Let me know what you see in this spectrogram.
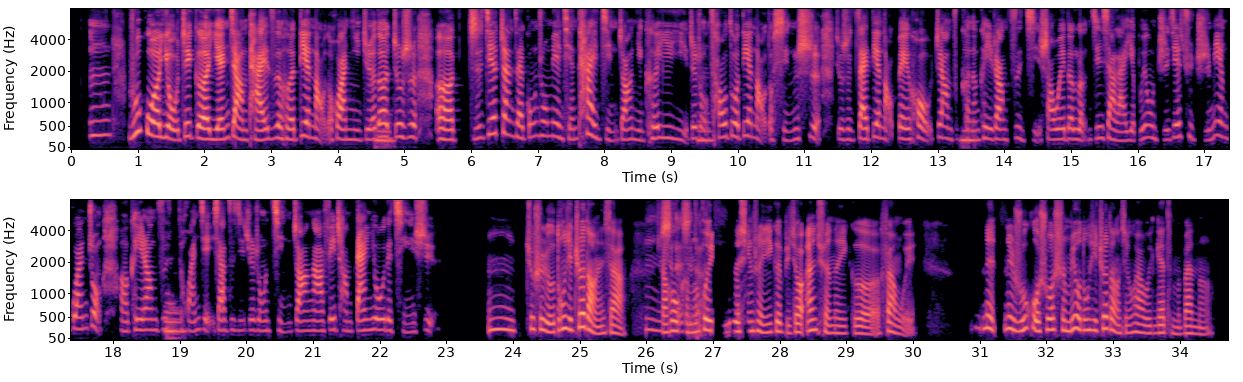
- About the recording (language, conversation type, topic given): Chinese, advice, 在群体中如何更自信地表达自己的意见？
- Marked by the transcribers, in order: none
